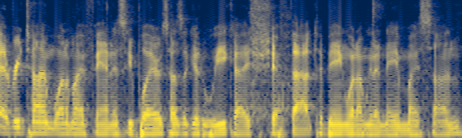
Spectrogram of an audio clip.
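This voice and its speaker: Fairly low pitch from a man, captured on a very clean recording against a silent background. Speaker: podcast co-host. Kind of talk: casual banter about football and betting.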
